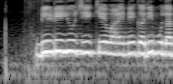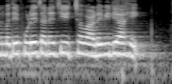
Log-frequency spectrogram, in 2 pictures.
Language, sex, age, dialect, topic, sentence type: Marathi, male, 25-30, Standard Marathi, banking, statement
